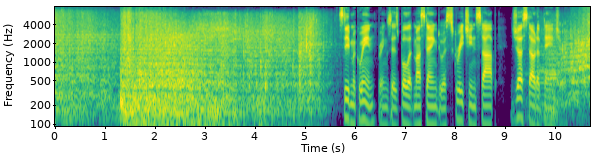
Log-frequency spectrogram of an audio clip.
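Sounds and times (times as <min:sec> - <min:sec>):
gas station explosion after car crash, crackling fireball roar: 0:00.0 - 0:05.6, 0:09.6 - 0:10.6
speech: 0:05.8 - 0:10.4.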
